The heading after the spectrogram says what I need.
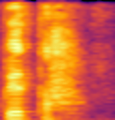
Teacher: T ini termasuk dalam bunyi apikoalveolar, bunyi hambat dan tak bersuara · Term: bunyi T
